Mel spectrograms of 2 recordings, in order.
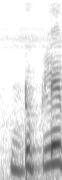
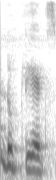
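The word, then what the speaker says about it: Dupleix: Sense कि यहाँ पे इनका नाम जो है वो डुप्ले भी बोला जाता है, डुप्लिएक्स भी बोला जाता है, it depends on the pronunciation.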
